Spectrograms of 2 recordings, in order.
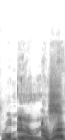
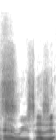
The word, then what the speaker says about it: Ares: How do you pronounce the second part of that? Aries. Aries.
